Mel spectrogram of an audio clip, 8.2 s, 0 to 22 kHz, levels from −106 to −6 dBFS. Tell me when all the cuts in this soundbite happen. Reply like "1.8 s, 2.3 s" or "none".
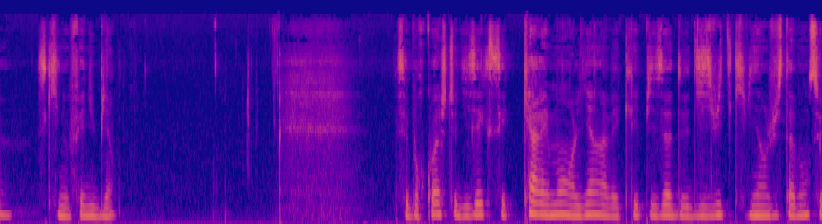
3.9 s, 5.2 s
